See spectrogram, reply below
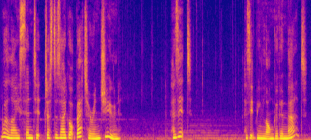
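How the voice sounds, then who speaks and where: Woman doing a fragile anxious housemaid for a horror audiobook, soft mellow voice, music underneath. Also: medium pitch, animated, unhurried. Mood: confused, nervous. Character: fragile young housemaid haunted by cruel masters, dreamy and anxious.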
